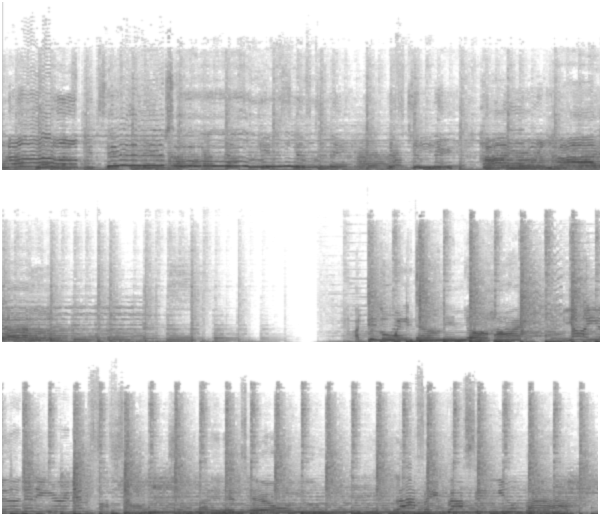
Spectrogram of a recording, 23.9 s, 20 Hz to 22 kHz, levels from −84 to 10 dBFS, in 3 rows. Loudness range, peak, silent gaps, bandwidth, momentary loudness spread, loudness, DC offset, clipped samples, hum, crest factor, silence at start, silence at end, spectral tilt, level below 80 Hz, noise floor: 9 LU; -4 dBFS; 12.00-12.08 s; 19 kHz; 11 LU; -20 LUFS; under 0.1%; under 0.1%; none; 16 dB; 0 s; 0 s; -4.5 dB/octave; -32 dBFS; -55 dBFS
